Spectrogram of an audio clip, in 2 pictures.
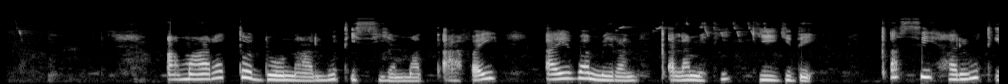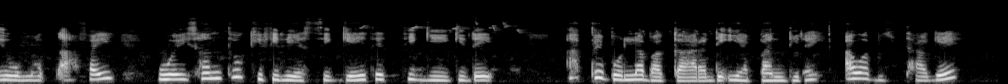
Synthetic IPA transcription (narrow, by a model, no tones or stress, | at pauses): ʔɐmaːɾɐt̪ːɔd̪oːnaːlʊt̪ʼɪsɪjɐmɐt̪ʼːaːfɐj | ɐjbɐmɛɾɐnkʼɐlɐmɛt̪ʰɪɡ̥iːɡɪd̪eː | kʼɐsːɪhɐlʊt̪ʼɪɔmɐt̪ʼːaːfɐj | wɔjsɐnt̪ːɔkɪfɪlɪjɐsːɪɡe̞ːt̪ɛt̪ʰːɪɡiːɡɪd̪e̞ː | ʔɐpːɛbɔlːɐbɐɡːaːɾɐd̪ɛʔɪjɐbɐnd̪ɪɾɐjɐwɐbiːt̪ʰːaːɡe̞ː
